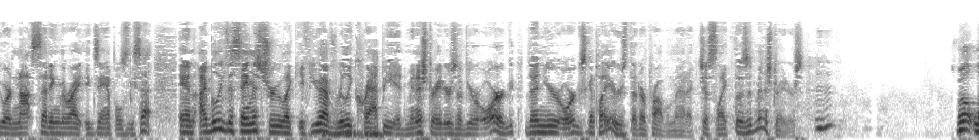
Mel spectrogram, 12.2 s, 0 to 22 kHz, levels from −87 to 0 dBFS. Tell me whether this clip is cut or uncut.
cut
